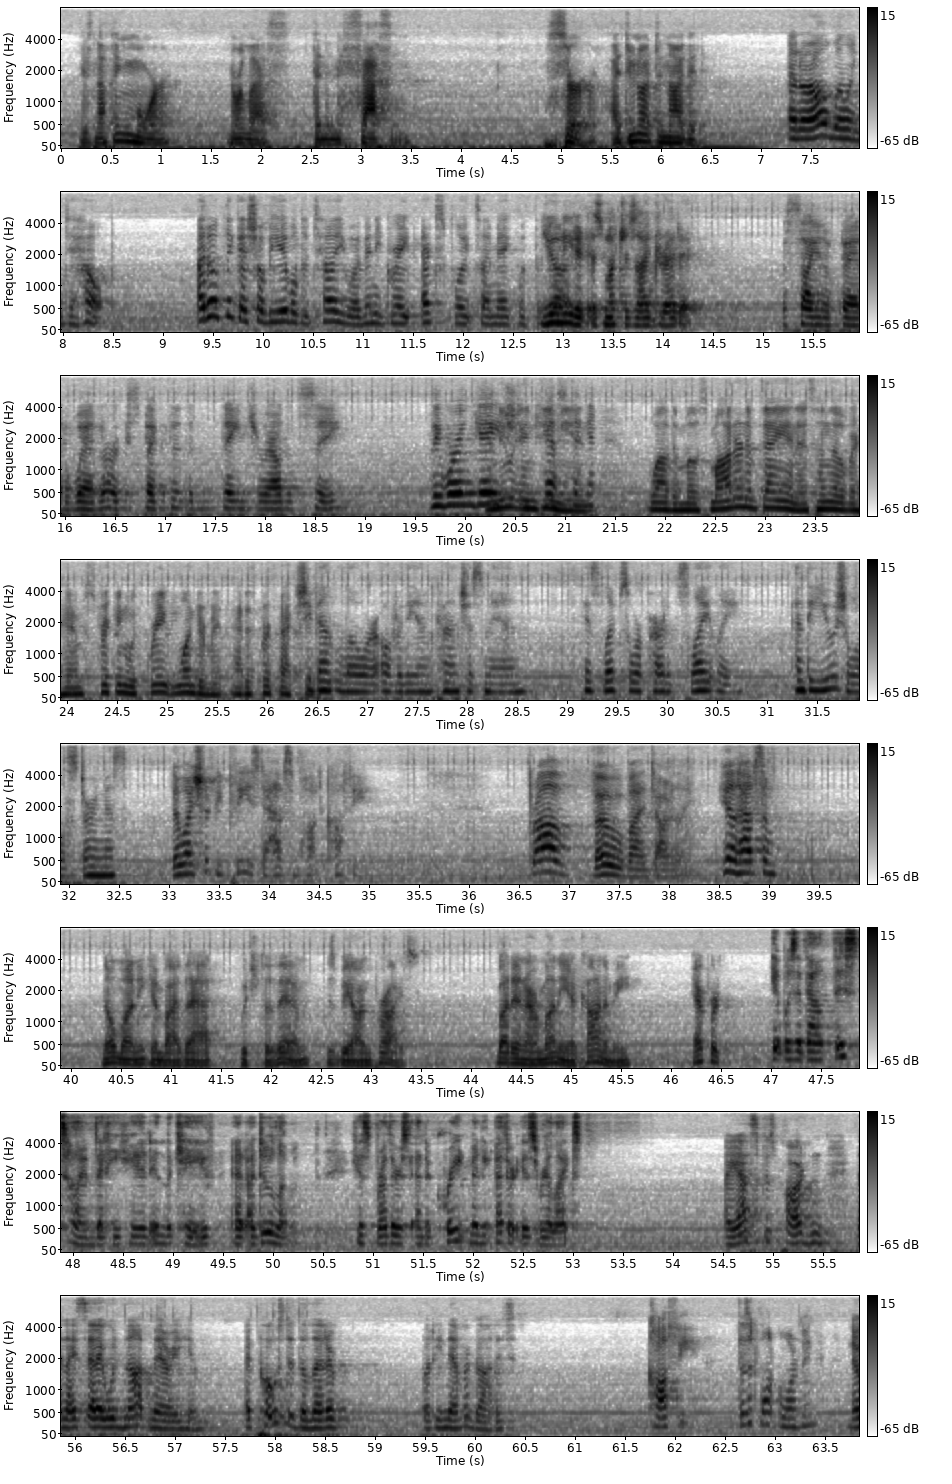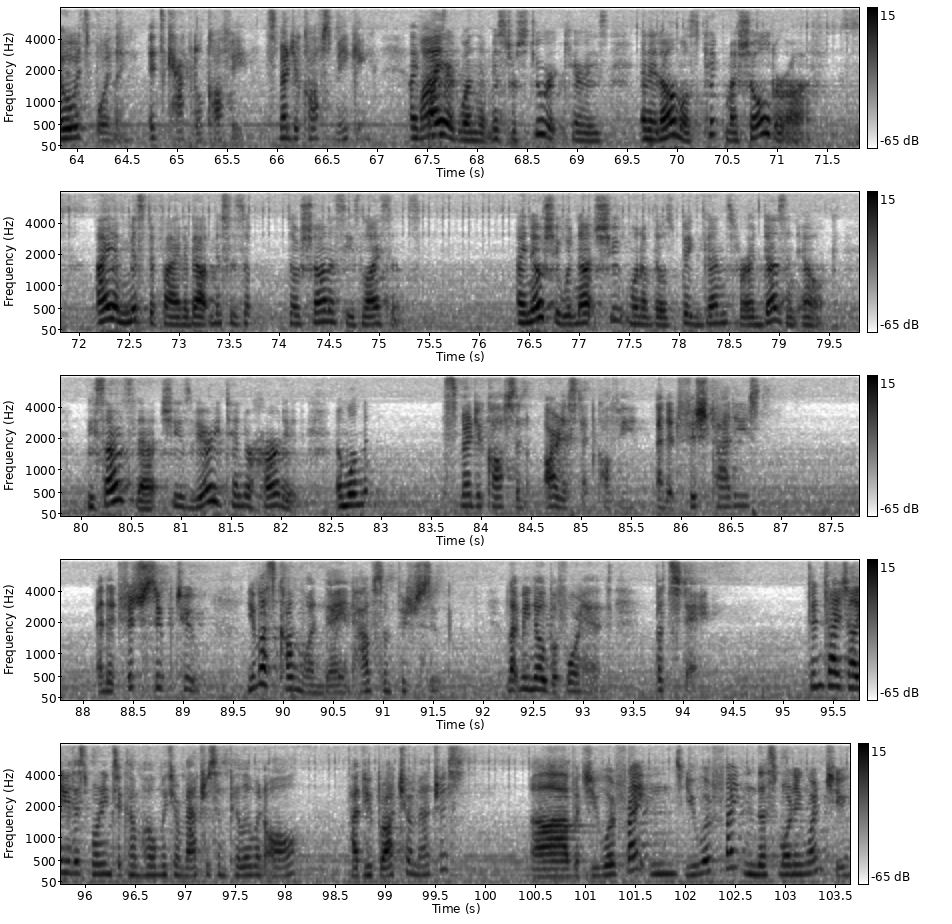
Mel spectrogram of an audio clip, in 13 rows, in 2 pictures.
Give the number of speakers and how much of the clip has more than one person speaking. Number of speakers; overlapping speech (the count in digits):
10, about 2%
